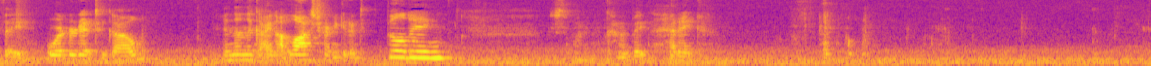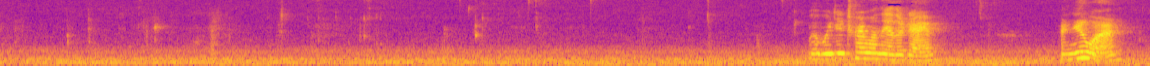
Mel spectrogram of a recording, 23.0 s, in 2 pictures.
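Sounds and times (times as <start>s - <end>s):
steady low hum: 0.0s - 23.0s
person chewing with wet smacks: 8.0s - 19.6s.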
